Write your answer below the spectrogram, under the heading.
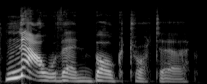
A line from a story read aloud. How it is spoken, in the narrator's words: the Trunchbull boomed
